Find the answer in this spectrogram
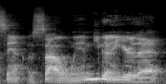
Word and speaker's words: Samhain: It looks like Samhain, but Samhain, pronounced Samhain.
